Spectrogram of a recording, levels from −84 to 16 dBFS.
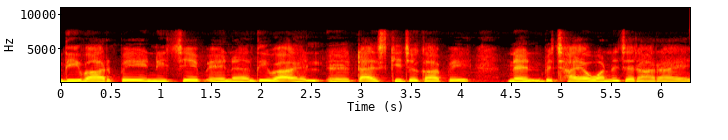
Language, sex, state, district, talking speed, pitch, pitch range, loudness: Hindi, female, Bihar, Patna, 145 wpm, 190 Hz, 180-200 Hz, -14 LUFS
